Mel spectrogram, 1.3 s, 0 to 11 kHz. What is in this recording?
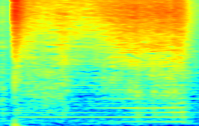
Single arc of electricity going up a Jacob's Ladder.
This was taken from the audio track of a video shoot. Recorded with the internal microphone of a Sony DCR-TRV8 Handycam.
Still frame from the video:
unprocessed, crackle, electricity, flickr, fx, arc, buzz, electrical, effects, spark, electric, zap, shock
